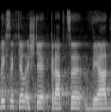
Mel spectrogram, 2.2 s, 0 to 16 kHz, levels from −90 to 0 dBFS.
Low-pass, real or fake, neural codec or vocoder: 10.8 kHz; real; none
